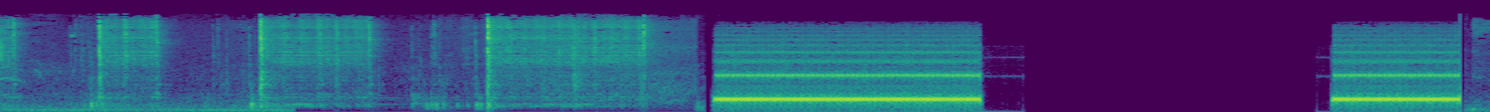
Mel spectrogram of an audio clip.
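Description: A payphone call to Twitter support in Johannesburg: several seconds of mechanical clicking and ratcheting give way to a loud, steady telephone ringing tone that sounds for about two seconds, stops, then starts again. No one speaks.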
